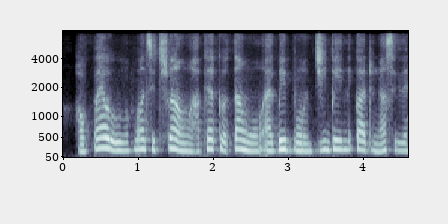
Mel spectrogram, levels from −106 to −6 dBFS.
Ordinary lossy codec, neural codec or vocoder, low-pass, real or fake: none; codec, 16 kHz in and 24 kHz out, 0.8 kbps, FocalCodec, streaming, 65536 codes; 7.2 kHz; fake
